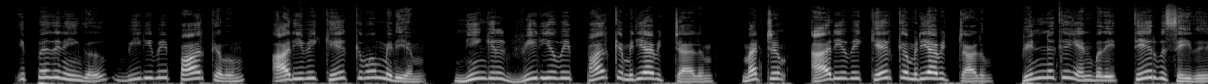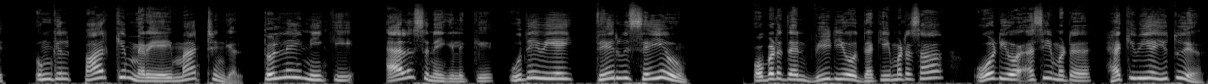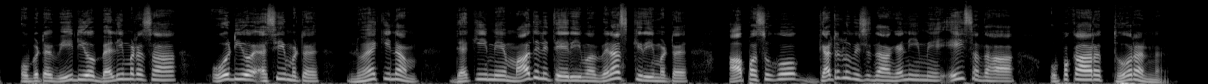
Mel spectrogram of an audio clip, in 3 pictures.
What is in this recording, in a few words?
Tamil Sinhalese Male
